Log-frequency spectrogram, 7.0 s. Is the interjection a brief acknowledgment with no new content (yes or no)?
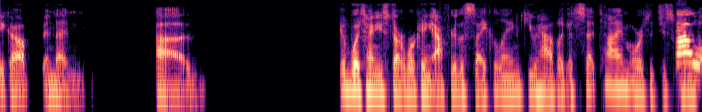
no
